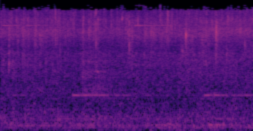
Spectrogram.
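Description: Steady rain pours down onto a hard street surface, a dense, continuous hiss of drops with a low rumbling wash underneath. A faint tonal hum threads through the downpour.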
